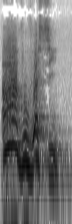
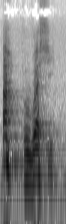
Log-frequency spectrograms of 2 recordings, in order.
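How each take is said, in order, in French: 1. Ça sonne chaleureux et joyeux. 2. Ça sonne en colère et agacé. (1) "je manifeste ma joie de le voir" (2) "je lui montre combien je suis fâché de son retour"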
